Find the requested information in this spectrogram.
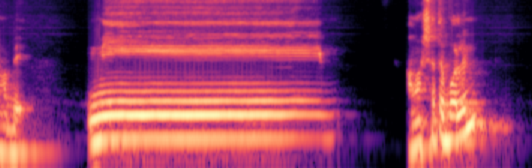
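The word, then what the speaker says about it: ميم: এই অক্ষরটা কি জানেন, মিম, চার আলিফ টেনে পড়তে হবে, দুই ঠোঁটের শুকনো অংশ, অর্থাৎ আমি যদি একবারে বলি এই যে বাইরের যে শুকনো অংশ এই জায়গা থেকে উচ্চারণ হবে, মিম, আমার সাথে বলেন মিম মিম।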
